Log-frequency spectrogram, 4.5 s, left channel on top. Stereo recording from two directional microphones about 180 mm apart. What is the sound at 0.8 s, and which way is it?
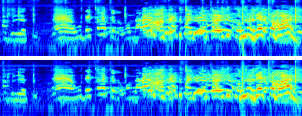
A woman's voice, 5° left (ahead or behind).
